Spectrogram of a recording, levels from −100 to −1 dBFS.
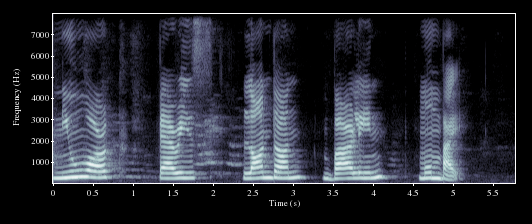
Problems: background conversations at intervals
